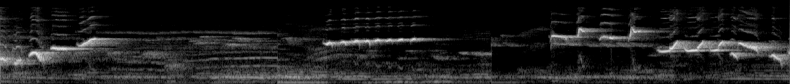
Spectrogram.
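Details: White-rumped shama kretekan in fighter style, to draw a response from quiet shamas: falling whistled phrases, a gap with soft background hum, a bright level whistle, another pause, then high stepped notes and chattering descending figures.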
